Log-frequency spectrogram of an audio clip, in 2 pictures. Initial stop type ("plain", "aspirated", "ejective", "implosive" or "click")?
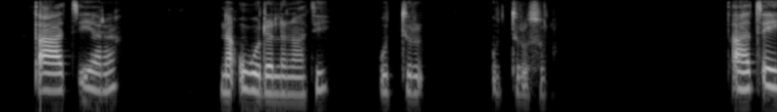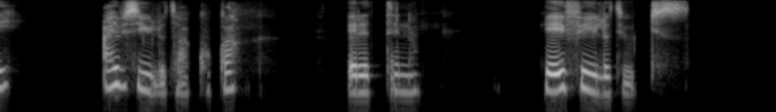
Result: ejective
